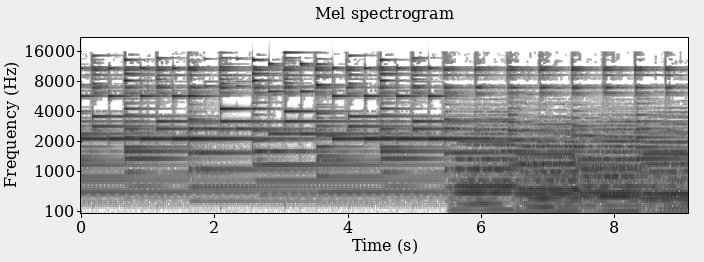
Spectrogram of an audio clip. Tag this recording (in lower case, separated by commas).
glockenspiel, music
